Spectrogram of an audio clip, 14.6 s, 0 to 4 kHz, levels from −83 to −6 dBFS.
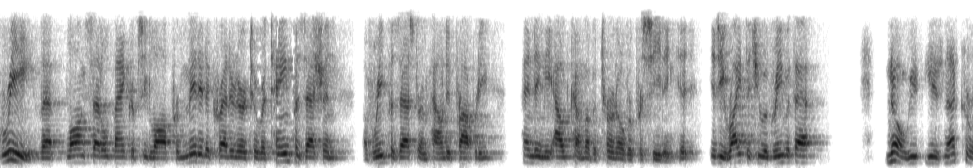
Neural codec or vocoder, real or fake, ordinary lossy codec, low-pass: none; real; AAC, 24 kbps; 3.6 kHz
